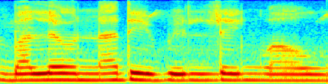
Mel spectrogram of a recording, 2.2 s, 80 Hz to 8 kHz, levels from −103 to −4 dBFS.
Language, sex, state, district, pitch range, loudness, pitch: Telugu, female, Andhra Pradesh, Chittoor, 220-230 Hz, -13 LUFS, 225 Hz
